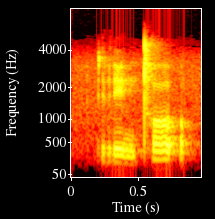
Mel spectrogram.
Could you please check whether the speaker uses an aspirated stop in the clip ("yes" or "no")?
yes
